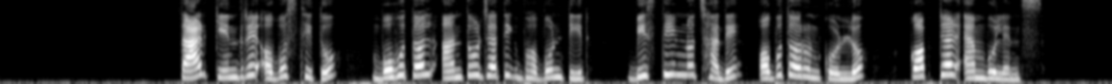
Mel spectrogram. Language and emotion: Bengali, neutral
